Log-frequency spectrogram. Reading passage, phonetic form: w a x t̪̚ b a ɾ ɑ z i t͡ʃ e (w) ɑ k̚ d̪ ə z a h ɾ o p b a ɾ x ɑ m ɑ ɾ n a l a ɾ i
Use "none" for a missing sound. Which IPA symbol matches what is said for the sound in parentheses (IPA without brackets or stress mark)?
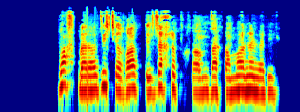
ɣ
